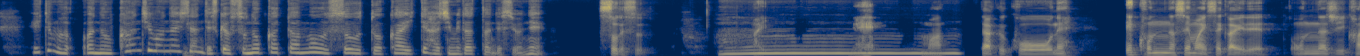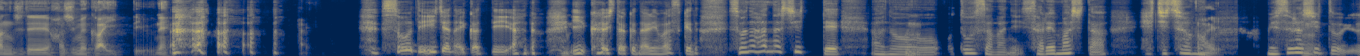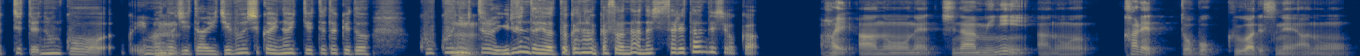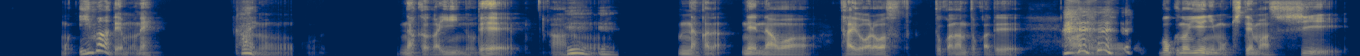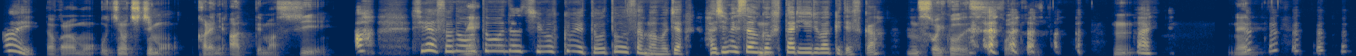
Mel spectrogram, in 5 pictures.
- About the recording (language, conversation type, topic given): Japanese, podcast, 名前や苗字にまつわる話を教えてくれますか？
- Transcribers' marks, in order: drawn out: "ふーん"; laugh; other background noise; laugh; laugh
